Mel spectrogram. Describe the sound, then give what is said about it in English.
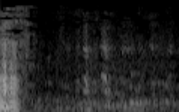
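A person briefly imitates a dog's growl in one short, rough voiced burst at the start. Faint murmuring and quiet room noise follow. “They'll growl and show their teeth.”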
